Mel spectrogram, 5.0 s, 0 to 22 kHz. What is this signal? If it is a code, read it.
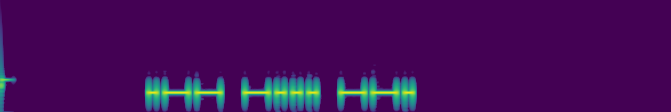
Morse code, heard as a keyed tone, about 20 wpm, 700 Hz. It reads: WBG
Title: USA Call Sign Postfixes - 3 Letters 20wpm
